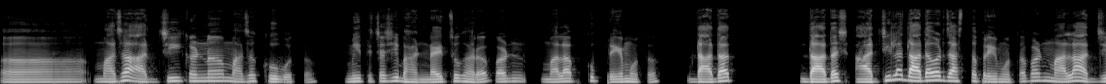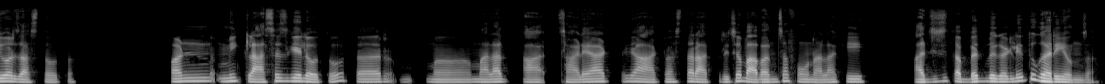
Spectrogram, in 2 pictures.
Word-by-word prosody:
अ, 120 - -4 0.9
माझं 125 +7 +1
आज्जीकडनं 155 +4 +1
माझं 135 +1 -1
खूप 130 -3 0
होतं. 110 0 -8 0.4
मी 135 +2 +2
तिच्याशी 145 +4 -1
भांडायचो 120 +4 0
खरं, 125 -1 +1
पण 135 +1 -1 0.3
मला 125 +4 +3 0.2
खूप 160 -1 -5
प्रेम 125 +2 +1
होतं, 120 0 -4 0.4
दादा, 125 +6 +6 0.8
दादा 120 +5 +8 0.3
आजीला 185 - +3
दादावर 180 +3 +7
जास्त 155 -2 +2
प्रेम 125 -2 +1
होतं, 120 +4 -4
पण 170 0 -1
मला 140 +6 +5
आजीवर 135 +2 +1
जास्त 115 -1 -4
होतं. 105 -1 -9 1.0
पण 150 +4 -1
अ, - - -15
मी 155 +2 0
क्लासेस 125 +4 0
गेलो 150 -4 +2
होतो, 125 +6 -3
तर 125 -5 -4 0.4
म 120 -3 -9 0.4
मला 120 +2 -1 0.3
आ 115 0 -3 0.2
8:30 125 +4 -1 0.2
या 135 -1 0
8:00 110 +2 -7
वाजता 120 +3 -4
रात्रीच्या 120 +3 -2
बाबांचा 115 +1 +1
फोन 115 -3 -4
आला, 110 +2 -3
की 125 +1 -4 0.6
"आजीची 125 +7 -3
तब्येत 130 +1 +2
बिघडली, 135 +1 +2
तू 235 - +2
घरी 130 -7 +6
येऊन 110 -4 +1
जा." 100 0 -9
130 Hz, 145 wpm, -21 LUFS, 120-150 Hz, 1.0 s, दादा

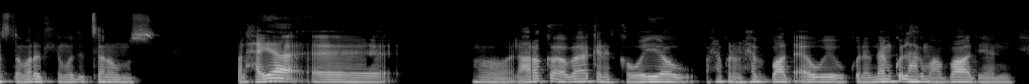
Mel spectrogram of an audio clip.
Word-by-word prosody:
استمرّت 125 +1 -2
لمدة 110 +1 -4
سَنة 115 0 -1
ونُص. 100 -1 -5 0.7
فالحقيقة 125 +7 +5
آآ 110 -4 -1 0.9
آه، 105 -3 -4
العلاقة 120 +5 +1
بقى 125 +2 +1
كانت 115 -4 -4
قوية 115 +3 +3
و 110 0 -3 0.2
وإحنا 125 +3 -5
كُنّا 120 -4 -3
بنحب 115 +2 -3
بعض 120 -2 +2
أوي 115 0 +1
وكُنّا 105 0 -3
بنعمل 125 +4 +1
كل 130 -1 +2
حاجة 125 0 +4
مع 105 -4 -1
بعض 115 0 +2
يعني، 100 0 -5
115 Hz, 140 wpm, -24 LUFS, 105-120 Hz, 0.9 s, فالحقيقة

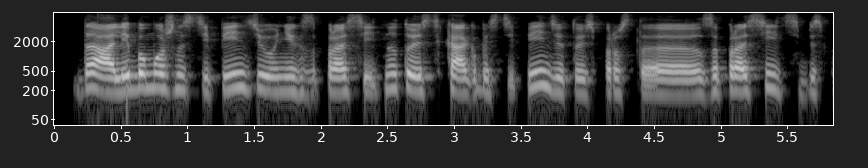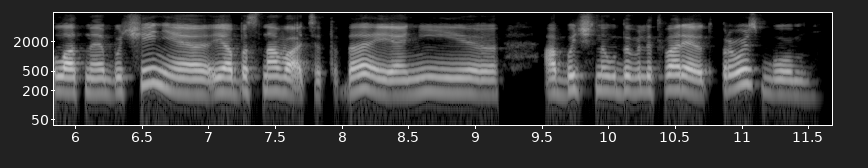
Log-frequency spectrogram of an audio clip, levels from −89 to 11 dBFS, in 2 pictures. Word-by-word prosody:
Да, 220 -5 +7
либо 205 +4 +4
можно 215 -2 -1
стипендию 210 +2 -3
у 190 - -4
них 190 -1 -5
запросить. 180 +3 -2
Ну, 220 +1 -4
то 220 0 +2
есть, 190 0 -2
как 175 -1 +3
бы 175 - -7
стипендию, 220 +2 -5
то 175 - -8
есть 165 0 -9
просто, 165 -2 -1
э, - - -8
запросить 195 +1 -2
бесплатное 180 +1 +1
обучение 185 -2 0
и - - +3
обосновать 190 -1 +2
это. 155 - -14
Да, 205 +2 +3
и 175 -3 +1
они, 180 +2 -3
э, 165 -2 -2 0.3
обычно 200 +3 -1
удовлетворяют 195 -2 0
просьбу, 180 - -2
190 Hz, 155 wpm, -22 LUFS, 175-205 Hz, 0.3 s, Да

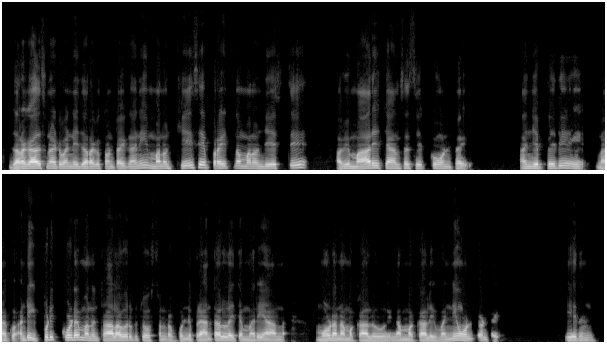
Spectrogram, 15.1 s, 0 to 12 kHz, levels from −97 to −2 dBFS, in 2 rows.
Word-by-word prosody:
జరగాల్సినటివన్నీ 145 +2 +5
జరగుతుంటాయి 130 -2 -1
గానీ, 140 +6 -3 0.2
మనం 150 +4 +1 0.2
చేసే 185 +5 0
ప్రయత్నం 155 +1 0
మనం 140 -1 -2
చేస్తే, 140 +6 0 0.5
అవి 130 +4 +1
మారే 155 +7 +6
ఛాన్సెస్ 145 0 -1
ఎక్కువుంటాయి 130 -2 -3 0.7
అని 140 +2 -2
చెప్పేది 150 +3 +1 0.5
నాకు 120 -1 -1
అంటే 145 - 0
ఇప్పడికి 185 +8 -1
కూడా 170 0 +5
మనం 145 -2 0
చాలా 125 +1 +7
వరకు 135 0 -2
చూస్తుంటాం. 115 -3 -4
కొన్ని 120 0 -3
ప్రాంతాల్లో 120 +3 +3
అయితే 115 - -4
మరి 120 +5 0
ఆన్ 105 -1 -2 0.5
మూఢనమ్మకాలు, 110 -3 +2
ఈ - - -9
నమ్మకాలు 110 +1 0
ఇవన్నీ 110 +8 -2
ఉంటుంటాయి. 130 -3 -5 0.9
ఏదండి? 130 -3 -4
135 Hz, 130 wpm, -24 LUFS, 120-150 Hz, 0.9 s, చాలా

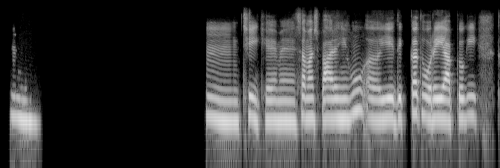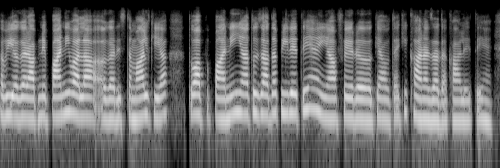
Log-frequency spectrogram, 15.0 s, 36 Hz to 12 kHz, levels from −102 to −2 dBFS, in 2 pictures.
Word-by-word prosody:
हुँ। 190 -5 -4 2.5
हुँ, 185 -4 -3
ठीक 200 -5 -3
है, 190 0 -2
मैं 185 0 -2
समझ 205 +2 -2
पा 195 0 +1
रही 200 0 0
हूँ 215 +6 -3
अ, 195 -1 -4
ये 200 +1 +1
दिक्कत 230 +4 0
हो 210 -3 0
रही 200 +1 +3
है 200 - +4
आपको 190 +2 0
कि 215 0 -7 0.3
कभी 220 0 0
अगर 210 0 +3
आपने 205 +1 +3
पानी 215 +4 +3
वाला 215 -3 +5
अगर 195 -1 -1
इस्तेमाल 200 +2 +1
किया 210 +2 -2 0.3
तो - - -4
आप 230 -1 +4
पानी 205 +3 +3
या 230 -1 +4
तो 245 - +3
ज़्यादा 230 +1 +2
पी 245 -1 -1
लेते 245 +3 +2
हैं 275 -2 -1
या 200 -2 +1
फिर 200 +1 -1 0.3
क्या 200 -1 -2
होता 190 -2 -6
है 205 - -5
कि 225 - -9
खाना 195 -3 +3
ज़्यादा 185 -1 0
खा 185 0 -1
लेते 185 +1 -6
हैं। 185 -2 -5
200 Hz, 180 wpm, -22 LUFS, 190-215 Hz, 2.5 s, वाला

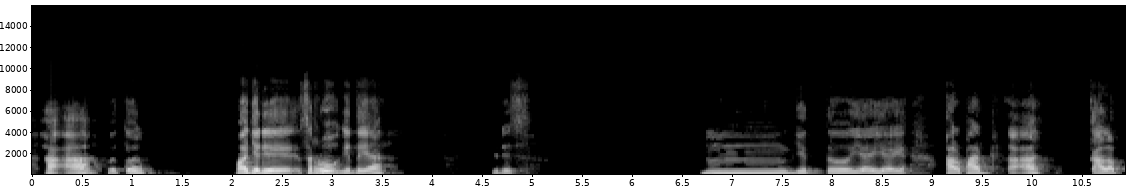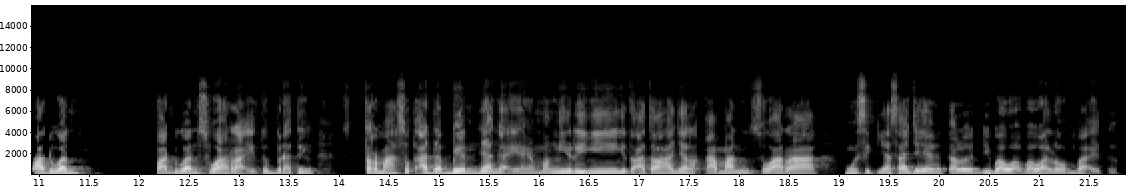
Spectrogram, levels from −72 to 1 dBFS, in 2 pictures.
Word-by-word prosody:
Heeh, - - +4 0.2
betul. 200 +5 0 1.0
Wah 175 0 +8
jadi 155 -1 +8 0.4
seru 220 0 +5 0.2
gitu 160 -1 -2
ya. 210 - +3 1.2
Jadi 145 +1 -7
s - - -17 1.8
Mmm, 215 +1 -2
gitu, 160 +2 -6 0.3
ya 165 - -1 0.2
ya 150 - 0
ya. - - -5 0.4
Kal 160 +2 +3
pad 180 -2 +3 0.2
heeh, 210 +3 +1 0.5
kalau 150 +2 +3
paduan 175 +2 +5 0.9
paduan 155 +2 +2
suara 145 -4 +1
itu, 130 +9 -7
berarti, 170 - -4 0.4
s - - -26 0.2
termasuk 200 0 0
ada 185 +1 +2
band-nya 150 - +3
enggak - - -4
ya, - - -8
yang 135 - -10
mengiringi 150 +2 +1
gitu, 150 -1 -3
atau 145 +3 -2
hanya 155 +1 -1
rekaman 170 +1 -2
suara 170 -1 0 0.5
musiknya 185 +3 -4
saja 235 +1 0
ya, 160 -6 +1 0.2
kalau 140 0 +1
dibawa-bawa 140 -1 +1
lomba 135 -1 -4
itu? 110 - -17
160 Hz, 120 wpm, -19 LUFS, 145-185 Hz, 1.8 s, Wah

